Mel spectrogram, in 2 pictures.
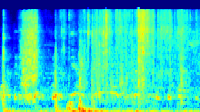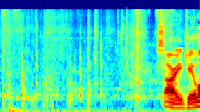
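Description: Plastic shrink wrap crinkles as it is peeled off a box.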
